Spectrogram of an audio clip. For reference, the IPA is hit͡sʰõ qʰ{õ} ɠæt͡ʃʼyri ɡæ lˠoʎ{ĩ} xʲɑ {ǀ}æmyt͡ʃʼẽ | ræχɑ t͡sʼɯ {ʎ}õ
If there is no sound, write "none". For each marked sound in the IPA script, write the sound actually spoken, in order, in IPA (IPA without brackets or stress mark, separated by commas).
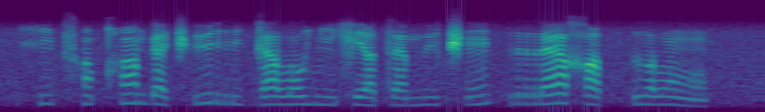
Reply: ũ, ĩ, t, lˠ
